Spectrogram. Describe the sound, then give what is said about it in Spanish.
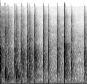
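Brief, scattered applause from a small group for a student's grade average, a quick run of sharp, uneven hand claps, moderately loud, with no voices over it. “Ok, dale un aplauso.”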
